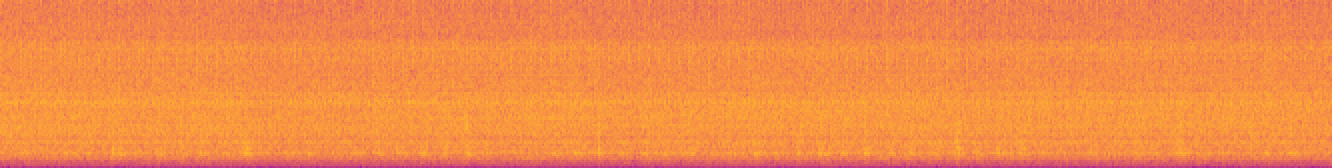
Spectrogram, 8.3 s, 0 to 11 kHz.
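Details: 2005 Honda Odyssey, 268,167 km, idling: constant rough hiss-like whir with a faint steady hum, no knock; worn water pump bearing noise, cured by replacing the water pump, thermostat, thermo switch and coolant.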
